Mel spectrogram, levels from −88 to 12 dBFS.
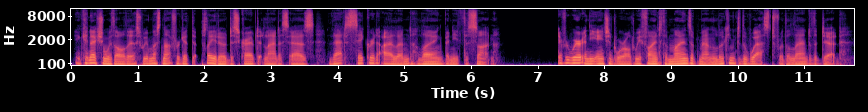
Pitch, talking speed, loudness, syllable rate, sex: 100 Hz, 215 wpm, -19 LUFS, 5.7 syllables/s, male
